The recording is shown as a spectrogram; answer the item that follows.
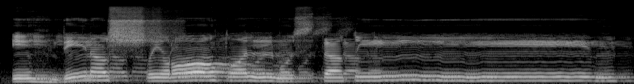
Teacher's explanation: صاد کو مکمل پر پڑھیں گے کیونکہ صاد حروف مستعلیہ کے ساتھ حرفوں میں سے ہے، صاد کو اگر پر نہیں کیے تو سین سے بدل جائے گا اور لحن جلی واقع ہو جائے گا · اہدنا، نون کے بعد 2 الف لکھے ہوئے ہیں، اس کے بعد لام ہے، یہ تینوں حروف نہیں پڑھے جائیں گے، نون کو سیدھا صاد سے ملائیں گے۔ صاد کو مکمل پر پڑھیں گے کیونکہ صاد حروف مستعلیہ کے ساتھ حرفوں میں سے ہے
